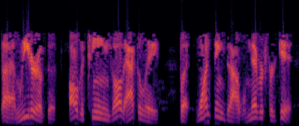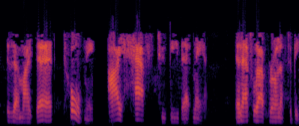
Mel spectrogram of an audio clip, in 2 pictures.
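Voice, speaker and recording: This man has an American accent and lively intonation. He speaks at a moderate pace with long, frequent pauses. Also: medium pitch for a man, big swings in loudness. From Texas, Beaumont. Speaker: network marketer. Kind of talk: radio interview.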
